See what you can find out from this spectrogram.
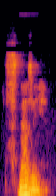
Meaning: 1. Appealing or stylish in appearance or manner; classy, flashy 2. Appealing or stylish in appearance or manner; classy, flashy.: Of a person: elegant in dressing; of clothes: elegant, fashionable
- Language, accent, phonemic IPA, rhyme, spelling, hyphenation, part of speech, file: English, Southern England, /ˈsnæzi/, -æzi, snazzy, snaz‧zy, adjective, LL-Q1860 (eng)-snazzy.wav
